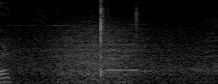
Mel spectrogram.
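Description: Ballpark crowd noise swelling as a pitch is delivered, with one sharp crack about a second in as the ball reaches the plate and a fainter click just after.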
